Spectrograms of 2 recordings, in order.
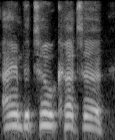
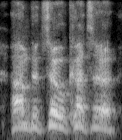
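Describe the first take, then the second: First: It is said in a soft, gentle voice. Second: It is said in a strong, menacing voice. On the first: The voice doesn't match the villain's face. The speaker calls it wrong. "he talks real soft like this" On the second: The voice fits the villain. The speaker calls it right. "that's the toe cutter"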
